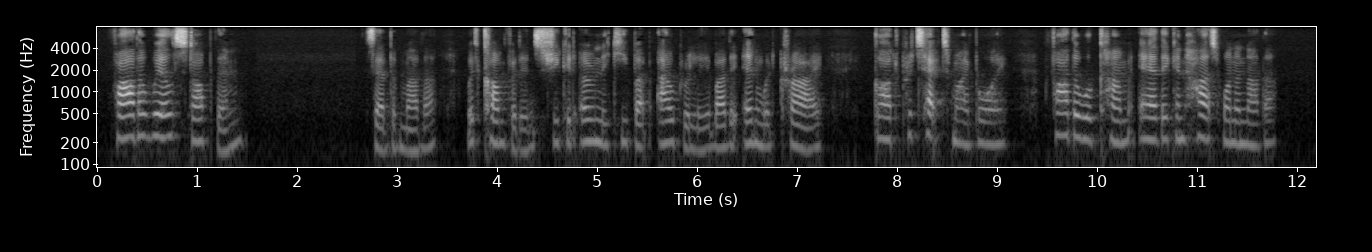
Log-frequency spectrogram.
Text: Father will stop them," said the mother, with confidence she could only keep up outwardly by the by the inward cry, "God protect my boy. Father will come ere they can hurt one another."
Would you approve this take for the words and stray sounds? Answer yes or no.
no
